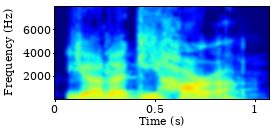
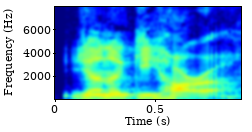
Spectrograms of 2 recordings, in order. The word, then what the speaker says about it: Yanagihara: Yanagihara. – That sounds right to me. – You pronounce it on all the vowels. – Yanagihara.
